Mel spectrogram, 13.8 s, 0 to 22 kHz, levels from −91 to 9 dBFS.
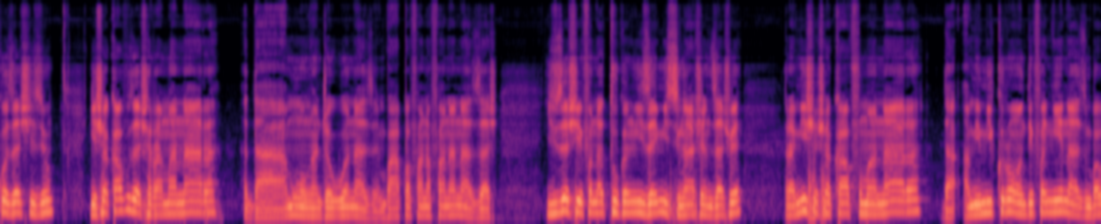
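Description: Nothing in this speech recording stood out as a technical problem on listening.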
